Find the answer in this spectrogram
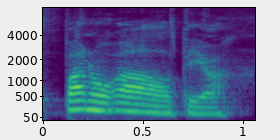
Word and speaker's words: Panu Aaltio: It's Panu Aaltio.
